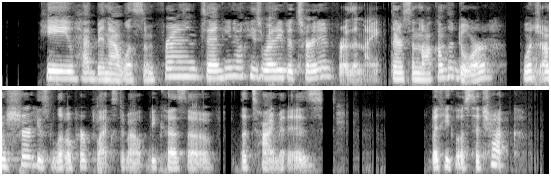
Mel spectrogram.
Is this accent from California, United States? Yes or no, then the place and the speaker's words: no; Texas, United States; And I'm someone from Texas. I was really surprised I hadn't heard of this before.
